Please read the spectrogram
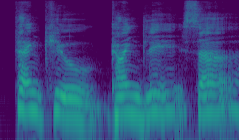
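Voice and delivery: weak, faint, feeble voice, high and slow. Reading a story aloud, a character thanking his rescuers: feeble voice. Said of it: "said Toad in a feeble voice".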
